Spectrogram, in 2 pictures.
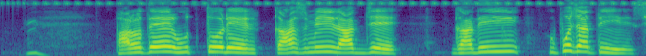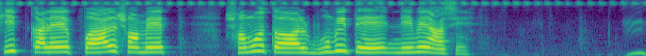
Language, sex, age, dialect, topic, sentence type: Bengali, female, <18, Standard Colloquial, agriculture, statement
